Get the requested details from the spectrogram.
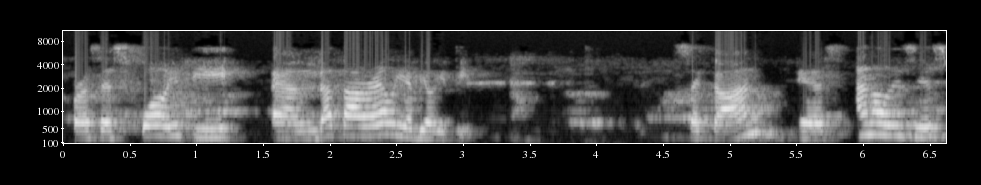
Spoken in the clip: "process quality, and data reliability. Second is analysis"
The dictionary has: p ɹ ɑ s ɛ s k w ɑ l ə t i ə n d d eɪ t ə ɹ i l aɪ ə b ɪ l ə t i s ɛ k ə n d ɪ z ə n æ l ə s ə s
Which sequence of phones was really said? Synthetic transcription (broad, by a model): p ɹ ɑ s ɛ s k w ɑ l ə t i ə n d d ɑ t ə ɹ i l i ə b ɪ l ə t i s ɛ k ə n d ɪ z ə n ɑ l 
